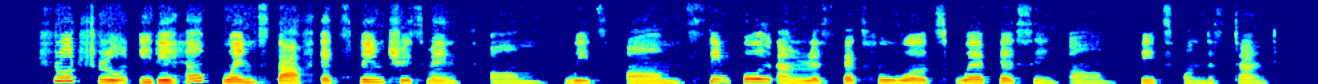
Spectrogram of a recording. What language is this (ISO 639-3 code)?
pcm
